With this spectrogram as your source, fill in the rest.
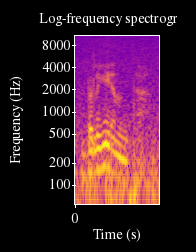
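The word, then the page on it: brenta: dialetto croato di Lukezi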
